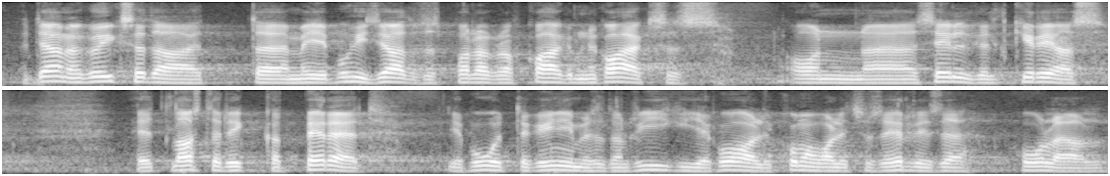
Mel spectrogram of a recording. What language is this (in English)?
Estonian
